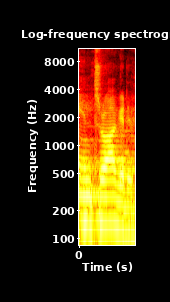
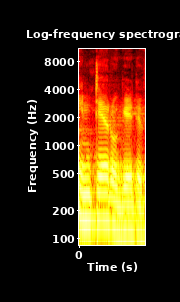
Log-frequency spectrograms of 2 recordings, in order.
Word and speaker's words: interrogative: इसकी actual pronunciation की जाती है इंटरोगेटिव sentence, not इंटेरोगेटिव sentence. Actual pronunciation है इंटरोगेटिव sentence, इंटरोगेटिव। The word is इंटरोगेटिव।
